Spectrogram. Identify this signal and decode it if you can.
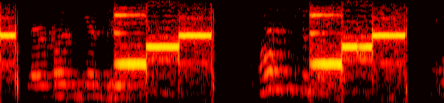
Special information tone, with speech.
